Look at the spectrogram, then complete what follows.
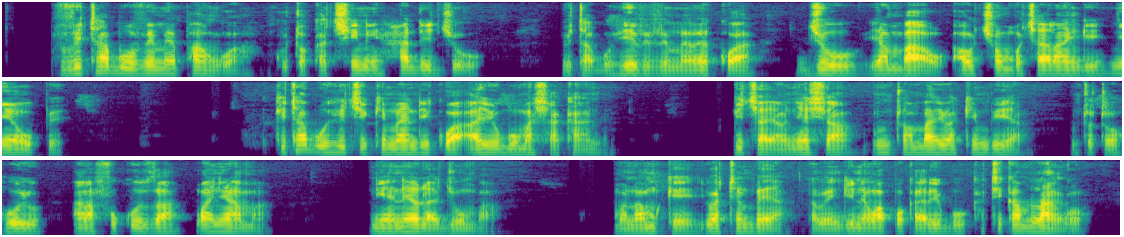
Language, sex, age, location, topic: Swahili, male, 18-24, Kisumu, education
